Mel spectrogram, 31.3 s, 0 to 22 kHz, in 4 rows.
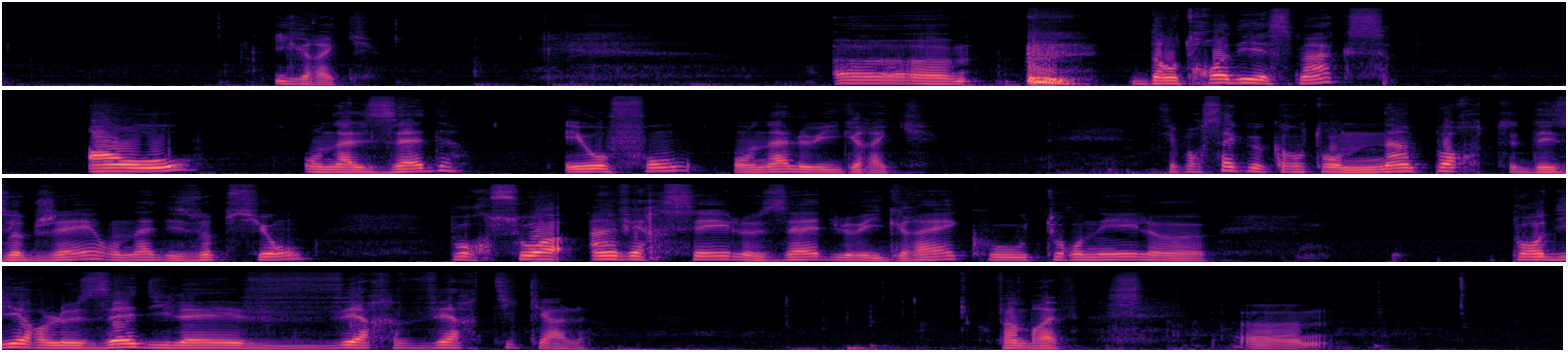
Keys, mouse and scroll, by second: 1.5 alt+middle click, 2.3-2.9 alt+scroll down 2, 3.1 alt+scroll up 1, 27.8 alt+click, 28.9-30.0 alt+scroll up 3, 30.2 alt+click.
